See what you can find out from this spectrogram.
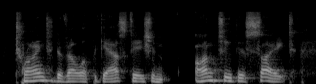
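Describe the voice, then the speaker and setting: Against a quiet background, a man with a fairly high pitch sounds somewhat breathy. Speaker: public commenter at city meeting. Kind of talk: public comment. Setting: public meeting hall. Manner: soft-spoken.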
